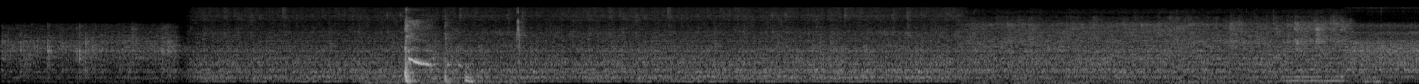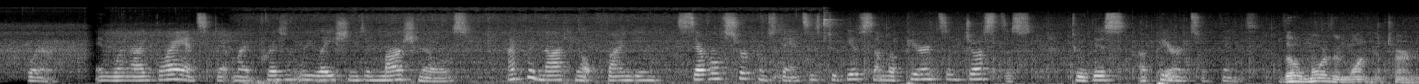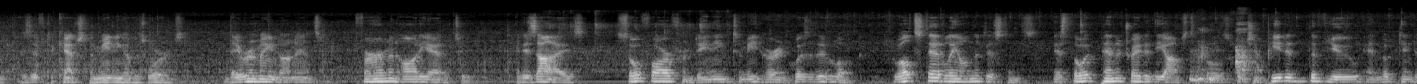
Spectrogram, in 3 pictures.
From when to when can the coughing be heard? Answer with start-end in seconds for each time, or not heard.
3.6-5.2, 21.9-22.6, 40.2-41.0.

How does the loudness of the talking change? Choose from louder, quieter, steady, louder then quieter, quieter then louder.
steady.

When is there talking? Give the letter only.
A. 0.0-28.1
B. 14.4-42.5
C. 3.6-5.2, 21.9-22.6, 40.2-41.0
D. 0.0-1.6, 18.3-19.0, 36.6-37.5
B.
